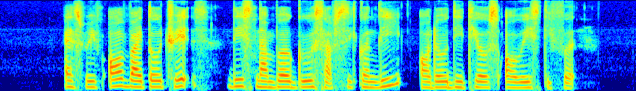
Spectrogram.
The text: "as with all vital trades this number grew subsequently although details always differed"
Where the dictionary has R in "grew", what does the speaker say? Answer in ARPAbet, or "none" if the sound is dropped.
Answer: none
